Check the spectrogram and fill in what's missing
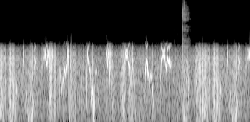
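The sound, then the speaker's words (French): Rapid, tightly packed bursts of short, high chirps from a tickled rat, expressing joy, loud, chattering almost without pause, with one brief sharper squeak near the end. “Des études scientifiques ont prouvé que les rats émettaient des sons courts et aigus pour exprimer leur joie, induite par un jeu ou une récompense.”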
